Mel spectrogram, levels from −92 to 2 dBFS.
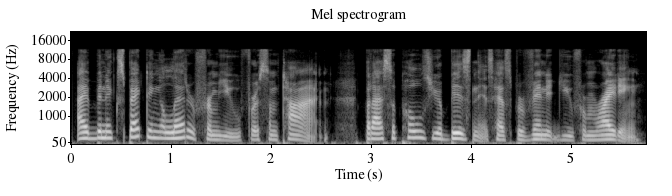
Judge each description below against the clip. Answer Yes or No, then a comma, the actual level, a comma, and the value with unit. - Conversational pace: No, fast, 220 wpm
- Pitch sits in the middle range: Yes, medium, 180 Hz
